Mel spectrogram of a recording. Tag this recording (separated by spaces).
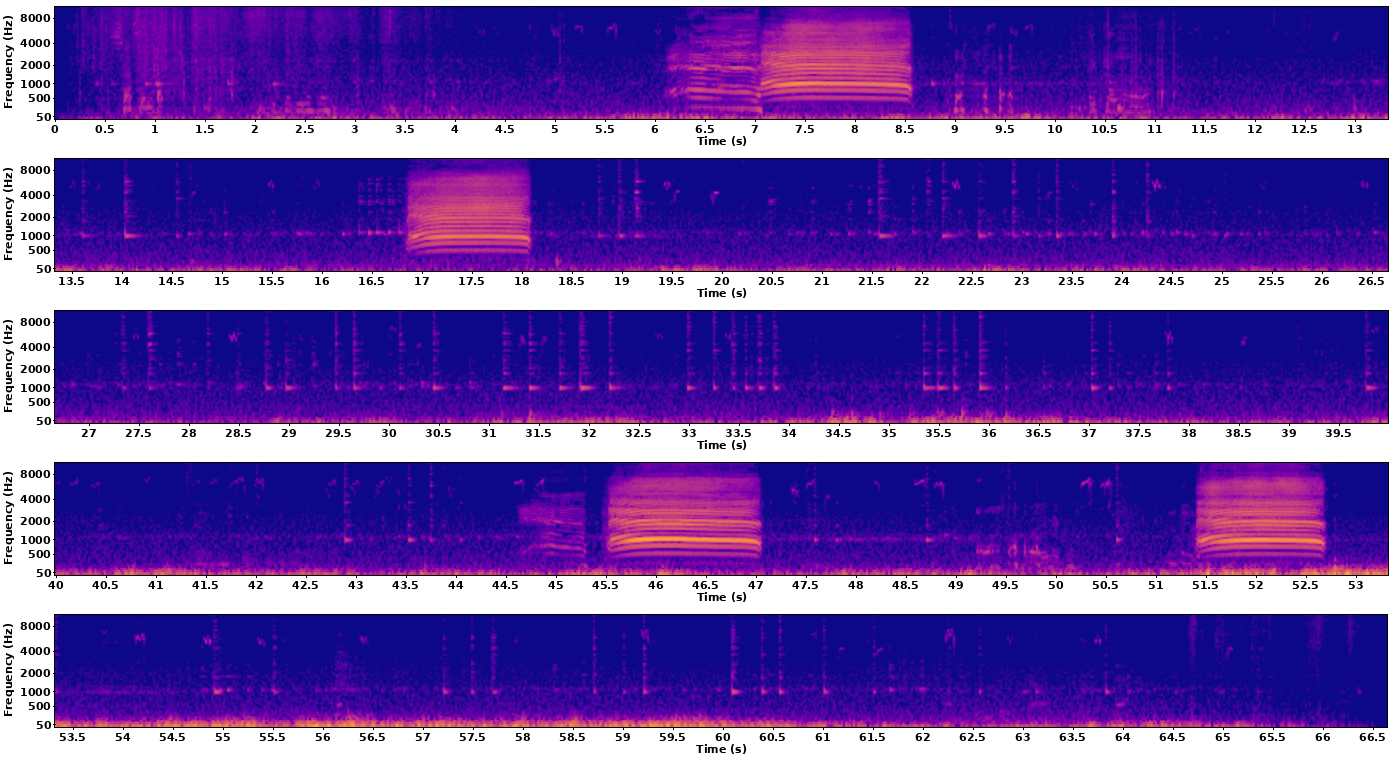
fjell mountains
